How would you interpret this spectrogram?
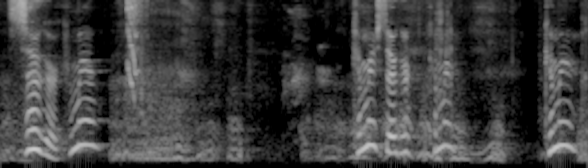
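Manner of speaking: high sing-song call to the pet. Real, not acted. Owner calling her pet sugar, high sing-song coax.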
